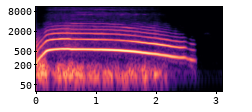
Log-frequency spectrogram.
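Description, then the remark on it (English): A voice imitates the loud whine of crypto-mining machines, holding one loud, buzzy tone for about two and a half seconds that swoops up at the start, then slowly sags before cutting off. “ASICs are really loud. They go,”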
